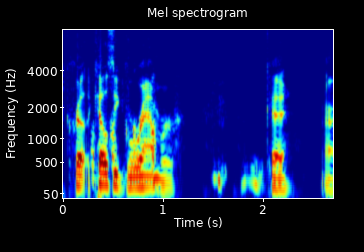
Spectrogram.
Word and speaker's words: Grammer: correct people's pronunciation of Namor and then pronounce Kelsey Grammer like that because that's not how you say it. It's Kelsey Grammer.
